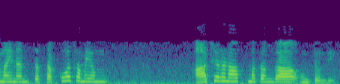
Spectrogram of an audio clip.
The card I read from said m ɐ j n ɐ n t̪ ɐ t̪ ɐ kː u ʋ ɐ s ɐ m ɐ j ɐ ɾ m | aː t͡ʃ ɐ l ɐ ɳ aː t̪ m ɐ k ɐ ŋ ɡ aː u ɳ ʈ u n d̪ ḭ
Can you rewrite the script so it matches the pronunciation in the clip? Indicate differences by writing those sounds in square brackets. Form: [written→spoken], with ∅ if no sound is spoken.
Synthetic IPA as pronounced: m ɐ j n ɐ n t̪ ɐ t̪ ɐ kː u ʋ ɐ s ɐ m ɐ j ɐ [ɾ→∅] m | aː t͡ʃ ɐ [l→ɾ] ɐ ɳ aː t̪ m ɐ k ɐ ŋ ɡ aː u ɳ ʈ u n d̪ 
